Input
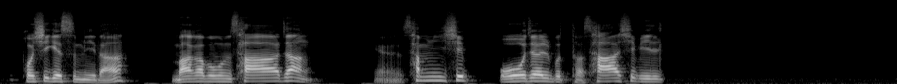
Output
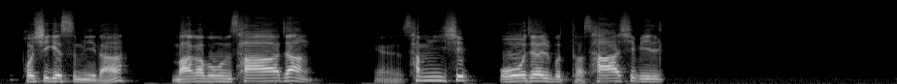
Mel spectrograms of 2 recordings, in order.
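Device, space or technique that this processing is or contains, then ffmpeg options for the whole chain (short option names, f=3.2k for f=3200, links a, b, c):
parallel distortion: -filter_complex "[0:a]asplit=2[a][b];[b]asoftclip=type=hard:threshold=-21dB,volume=-5dB[c];[a][c]amix=inputs=2:normalize=0"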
